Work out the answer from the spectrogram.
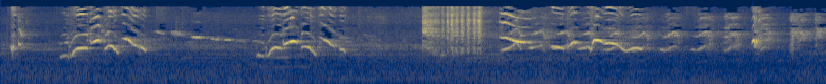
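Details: Oriental magpie-robin from Indonesia, a kept bird singing in an agitated state with its tail spread. Bright whistled phrases with sharp upward and downward sweeps come in bursts, and a short hissing noise breaks in midway.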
